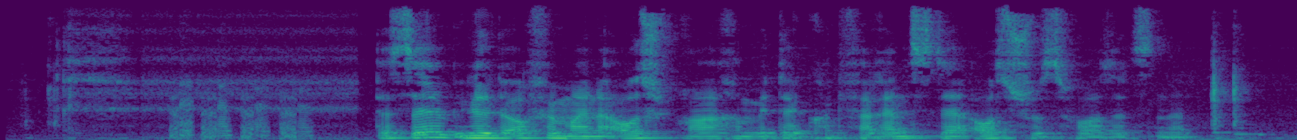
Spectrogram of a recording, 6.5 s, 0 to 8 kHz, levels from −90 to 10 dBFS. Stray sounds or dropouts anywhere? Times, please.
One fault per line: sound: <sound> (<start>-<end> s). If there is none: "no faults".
sound: laugh (0.8-1.6 s)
